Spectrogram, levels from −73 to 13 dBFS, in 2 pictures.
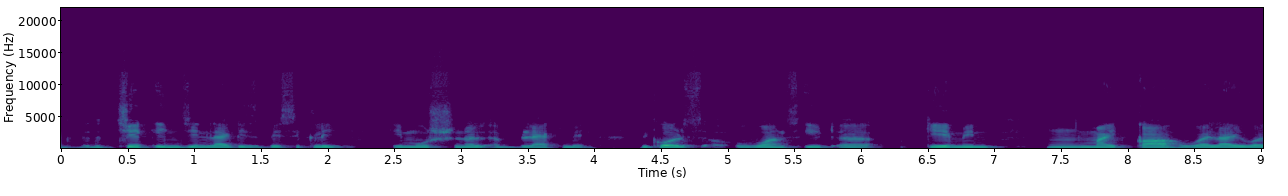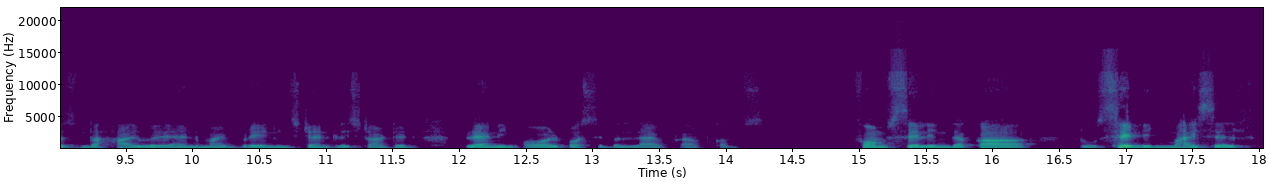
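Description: Nothing goes wrong in this speech recording, and there's no fault here worth pointing to.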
